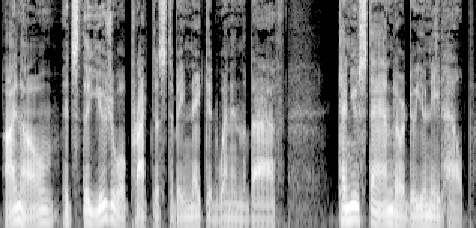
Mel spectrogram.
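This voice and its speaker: A man's voice: rumbling low, lively intonation, normal speed, no echo, studio quality. A man voicing a stern, patient frontiersman in an audiobook, speaking in a curt, matter-of-fact way.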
